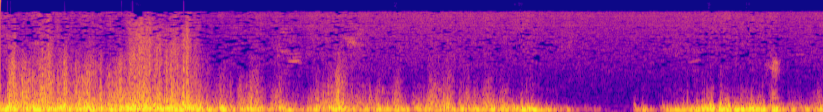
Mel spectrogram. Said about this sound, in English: You can hear the wind gusting. Here's Gilbert Pitt swung out and fouled out of play. Boy, I'd like to bat when the wind's gusting out there.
